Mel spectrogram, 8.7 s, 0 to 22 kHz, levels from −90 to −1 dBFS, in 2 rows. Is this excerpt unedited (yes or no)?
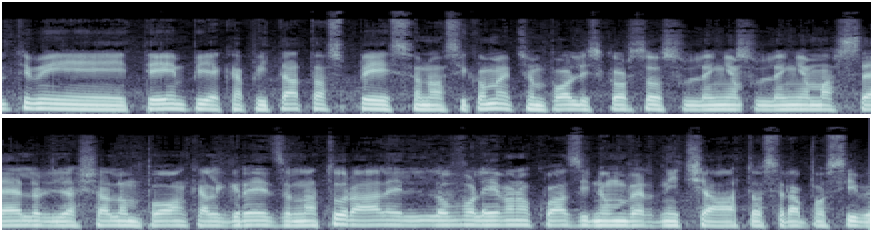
no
